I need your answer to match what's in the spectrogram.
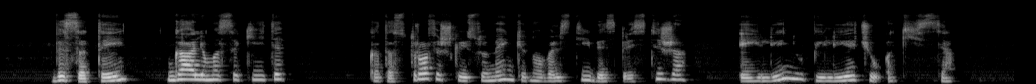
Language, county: Lithuanian, Utena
